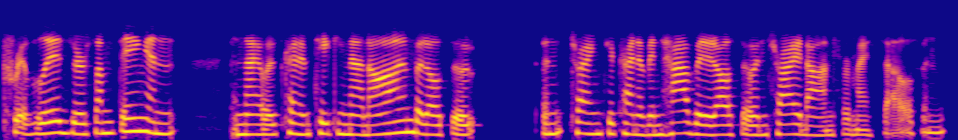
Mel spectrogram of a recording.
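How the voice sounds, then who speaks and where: High-voiced young woman, halting and gravelly. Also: dry recording. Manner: hesitant, many fillers and restarts. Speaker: performance artist and teacher. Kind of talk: interview conversation. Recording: tinny phone-like line, dry.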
